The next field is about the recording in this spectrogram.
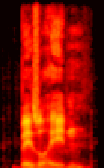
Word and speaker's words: Basil Hayden: Basil Hayden.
